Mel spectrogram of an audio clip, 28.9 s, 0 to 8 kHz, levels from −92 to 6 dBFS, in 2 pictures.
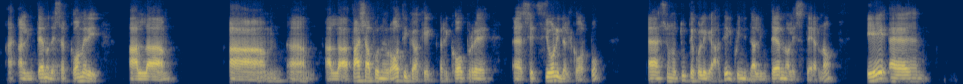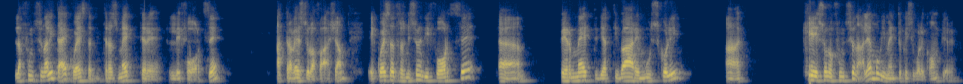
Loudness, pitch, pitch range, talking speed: -19 LUFS, 130 Hz, 115-150 Hz, 110 wpm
